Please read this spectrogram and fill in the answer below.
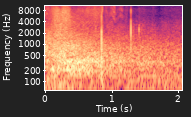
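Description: Hiss of a Zena Match Cracker firecracker's struck friction head (the match-head pre-burner) burning, loudest at first and fading, with two faint sharp ticks about a second in. It is the lit 1.2 g black-powder banger before it goes off.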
